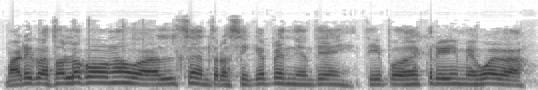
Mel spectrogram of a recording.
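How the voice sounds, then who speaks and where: High-voiced man joking in game chat. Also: steady tone, fast, dull audio. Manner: joking, swears freely, laughs often. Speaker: online game player. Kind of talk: casual gaming voice chat.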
